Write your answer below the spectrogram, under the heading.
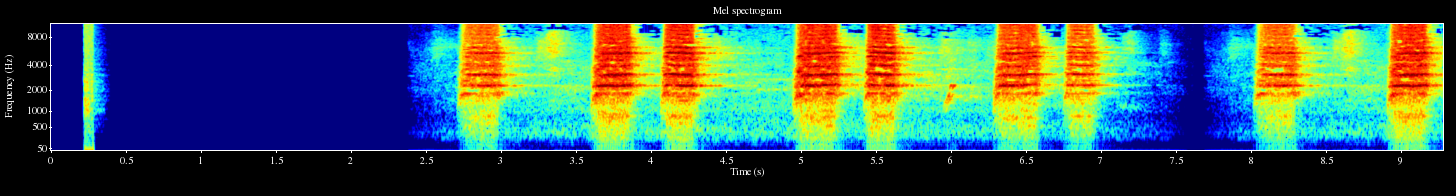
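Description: A pheasant gives loud, harsh, rasping squawks, mostly in quick pairs, repeated several times over a few seconds against a quiet background.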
